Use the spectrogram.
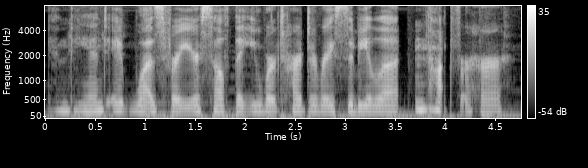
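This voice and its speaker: A woman voicing a composed young stepdaughter who speaks in a calm, cold, measured way. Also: lowish voice, faint music behind, natural voice. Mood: cool. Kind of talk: narrated drama dub.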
